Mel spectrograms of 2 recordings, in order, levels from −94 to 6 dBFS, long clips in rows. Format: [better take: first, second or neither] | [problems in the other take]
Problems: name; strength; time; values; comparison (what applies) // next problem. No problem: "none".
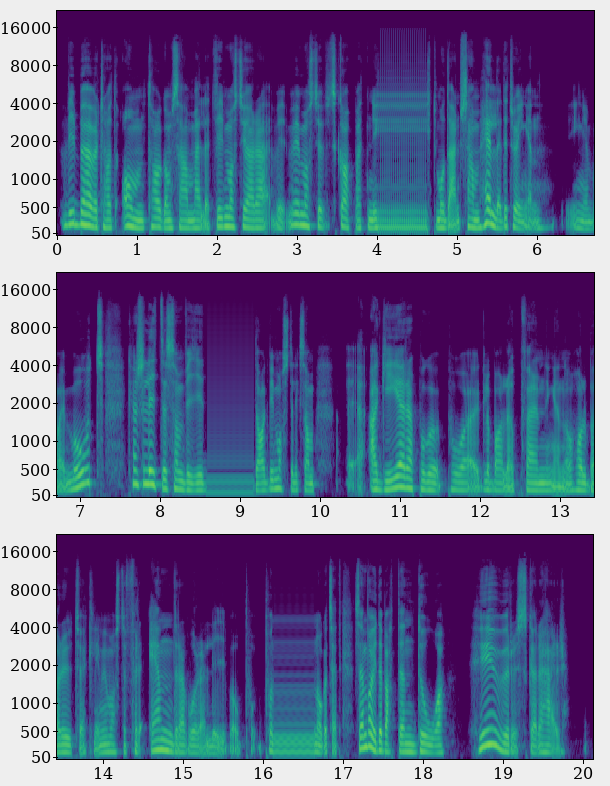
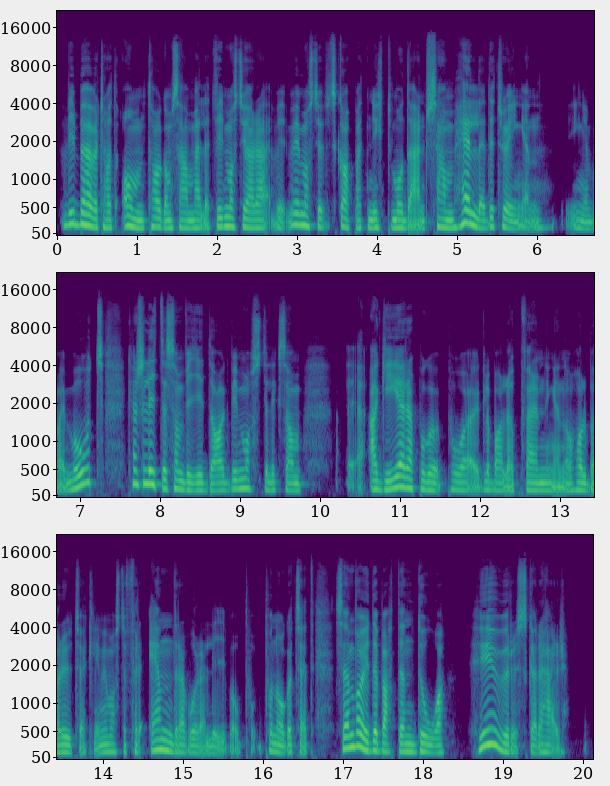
second | audio freezing; at 4 s for 0.5 s, at 8.5 s for 0.5 s and at 16 s for 0.5 s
